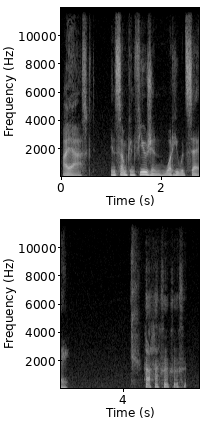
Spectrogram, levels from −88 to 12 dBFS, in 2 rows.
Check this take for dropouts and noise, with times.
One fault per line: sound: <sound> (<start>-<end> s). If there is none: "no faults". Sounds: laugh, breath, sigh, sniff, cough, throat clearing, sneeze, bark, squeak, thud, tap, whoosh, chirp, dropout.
sound: laugh (4.2-5.3 s)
